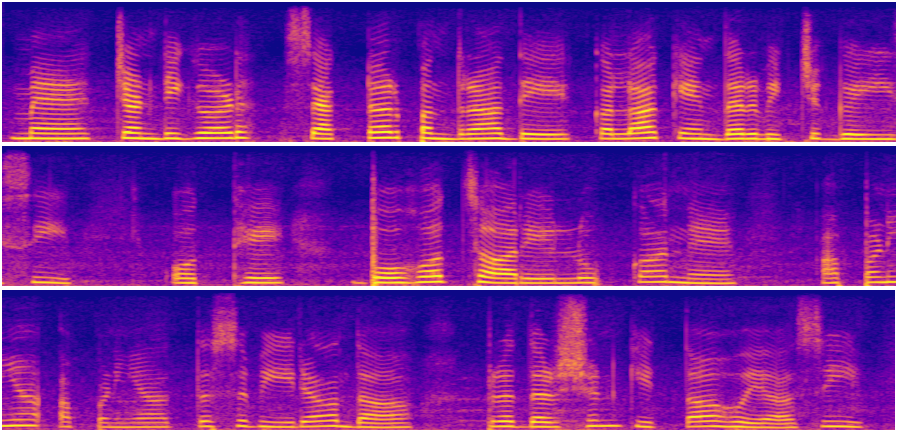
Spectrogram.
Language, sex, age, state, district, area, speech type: Punjabi, female, 18-30, Punjab, Mohali, urban, spontaneous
